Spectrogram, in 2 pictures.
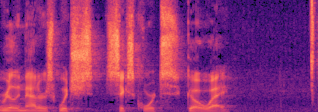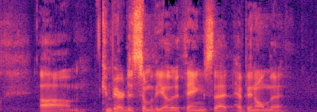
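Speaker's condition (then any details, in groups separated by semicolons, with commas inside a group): No condition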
